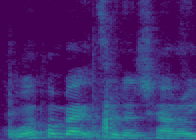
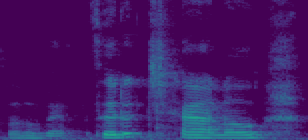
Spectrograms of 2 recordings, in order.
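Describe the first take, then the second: First: It is said in a loud voice. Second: It is said quietly, almost mumbled.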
